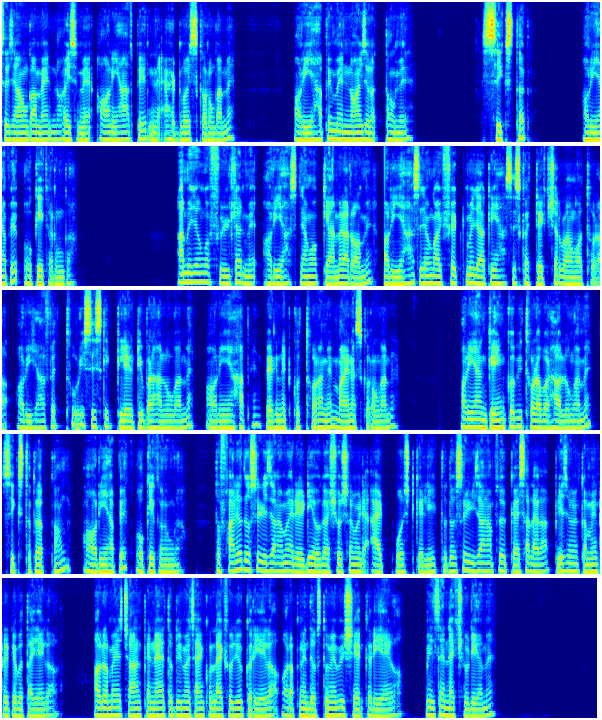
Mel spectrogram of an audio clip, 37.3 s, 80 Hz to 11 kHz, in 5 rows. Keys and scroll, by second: 6.0 6.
